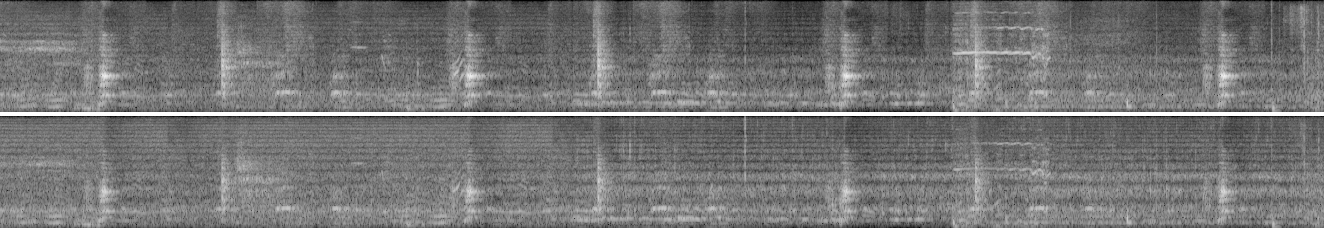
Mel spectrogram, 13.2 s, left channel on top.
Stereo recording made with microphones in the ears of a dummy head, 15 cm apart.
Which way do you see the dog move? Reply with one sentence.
In this clip you hear the dog stay put.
